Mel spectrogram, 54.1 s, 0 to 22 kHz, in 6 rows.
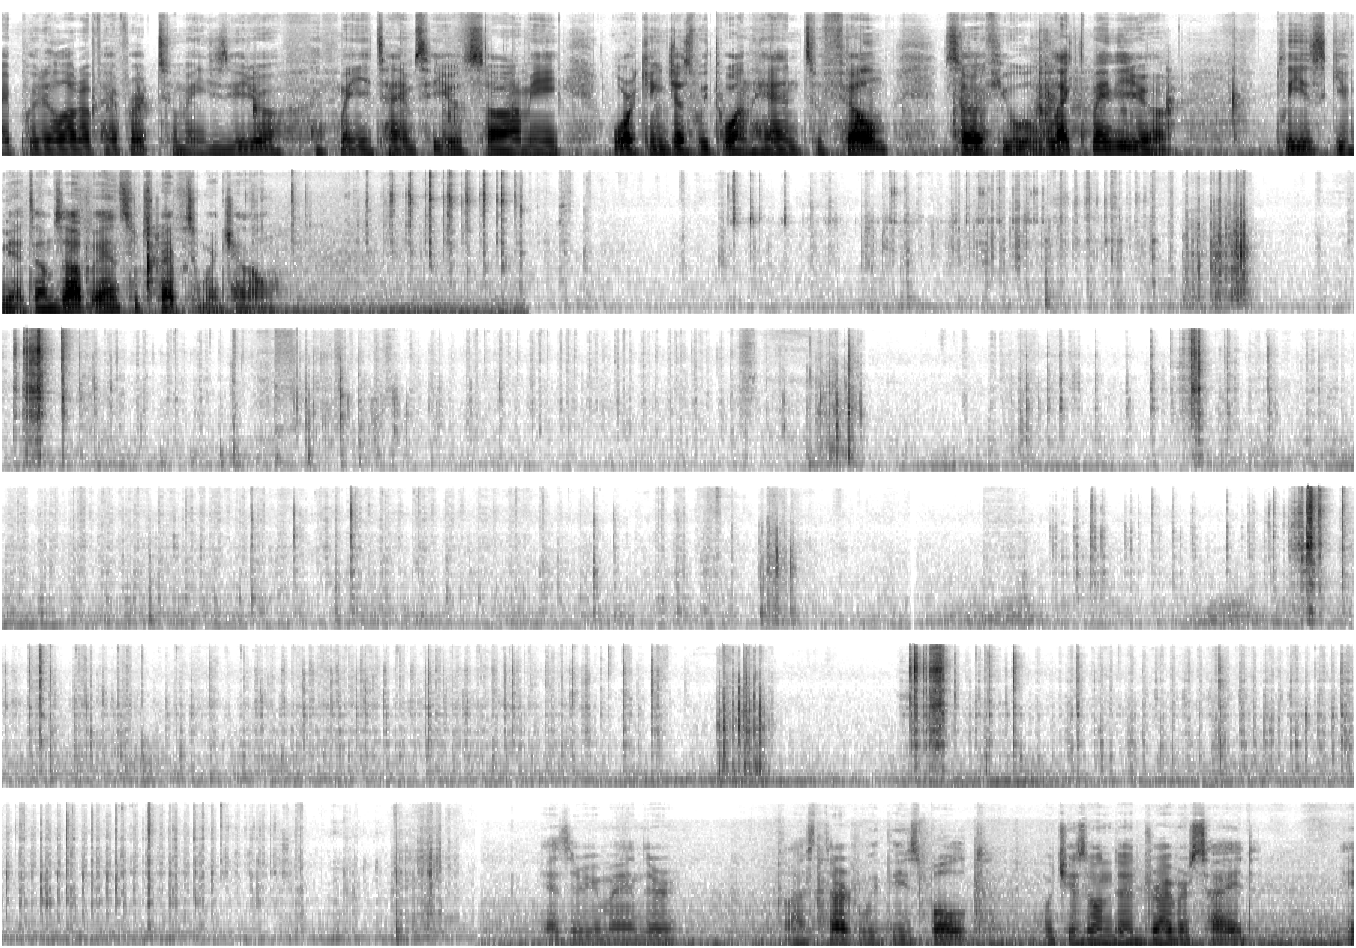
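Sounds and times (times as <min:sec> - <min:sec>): metal parts clinking: 0:09.6 - 0:12.9, 0:34.0 - 0:36.8, 0:42.1 - 0:43.4.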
